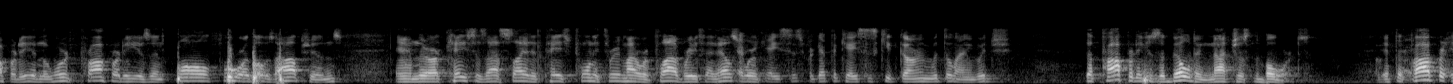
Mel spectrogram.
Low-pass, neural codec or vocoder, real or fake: 5.4 kHz; codec, 16 kHz in and 24 kHz out, 2.2 kbps, FireRedTTS-2 codec; fake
